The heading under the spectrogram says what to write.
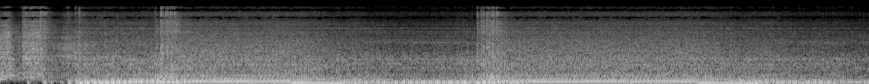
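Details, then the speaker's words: Kohler KT735 7000-series twin: reference clip of correct running, fires and settles to an even, steady putter on both cylinders with no misses; the faulty 671-hour engine on a Cub Cadet SLX50 ran at half power. "now I'm going to put a clip in that shows what it's supposed to sound like"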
